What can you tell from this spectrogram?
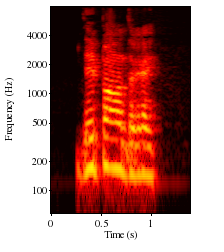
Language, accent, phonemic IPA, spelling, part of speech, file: French, Canada, /de.pɑ̃.dʁɛ/, dépendrais, verb, LL-Q150 (fra)-dépendrais.wav
- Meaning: first/second-person singular conditional of dépendre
